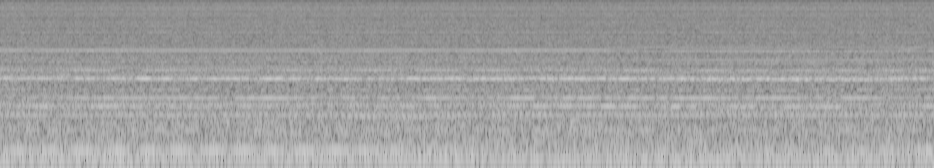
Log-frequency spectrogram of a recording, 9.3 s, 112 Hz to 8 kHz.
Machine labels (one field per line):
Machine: pump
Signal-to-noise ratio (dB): -6 dB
